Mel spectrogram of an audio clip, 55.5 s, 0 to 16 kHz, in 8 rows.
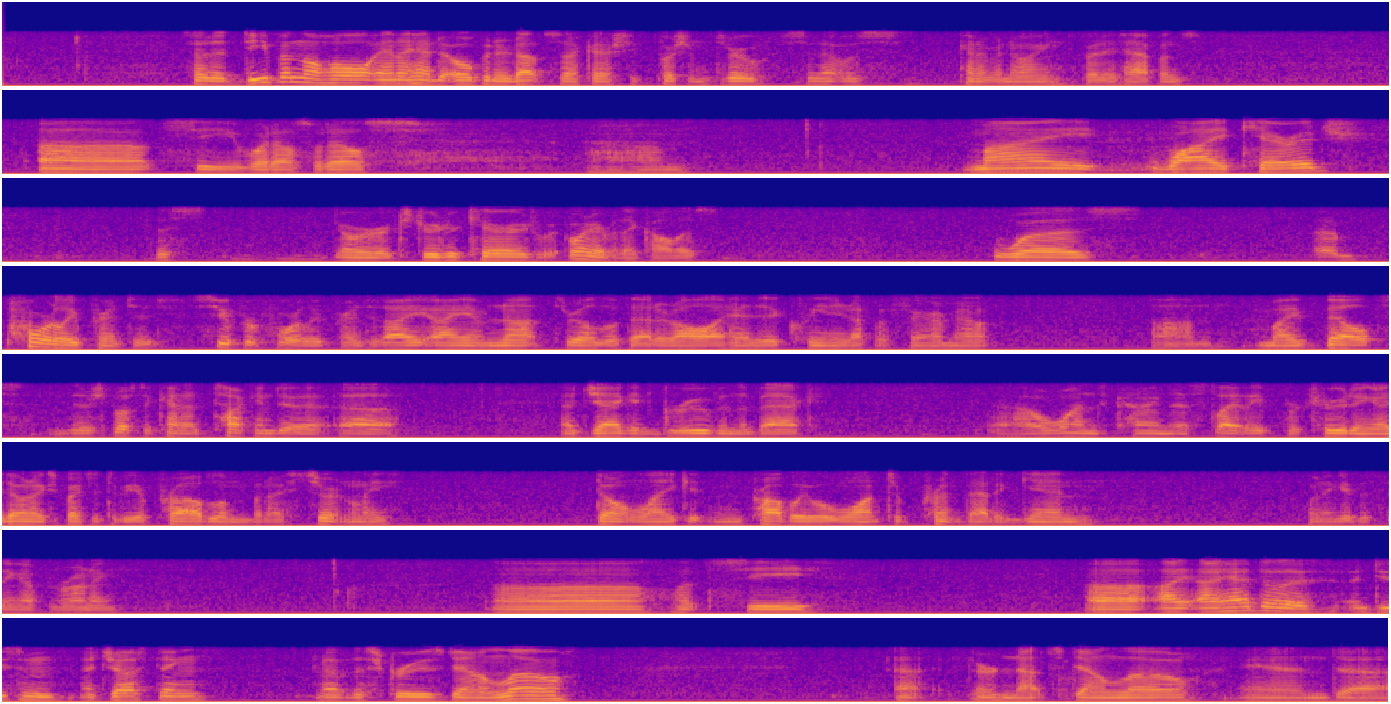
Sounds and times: Inside, small room: 0.0s - 55.4s
Speech: 0.9s - 6.1s, 7.1s - 10.4s, 11.7s - 13.8s, 14.6s - 17.5s, 18.8s - 19.6s, 20.4s - 25.8s, 26.5s - 29.8s, 30.5s - 31.9s, 32.6s - 36.7s, 37.6s - 40.2s, 41.2s - 42.3s, 44.0s - 45.8s, 47.0s - 51.5s, 53.0s - 55.4s.

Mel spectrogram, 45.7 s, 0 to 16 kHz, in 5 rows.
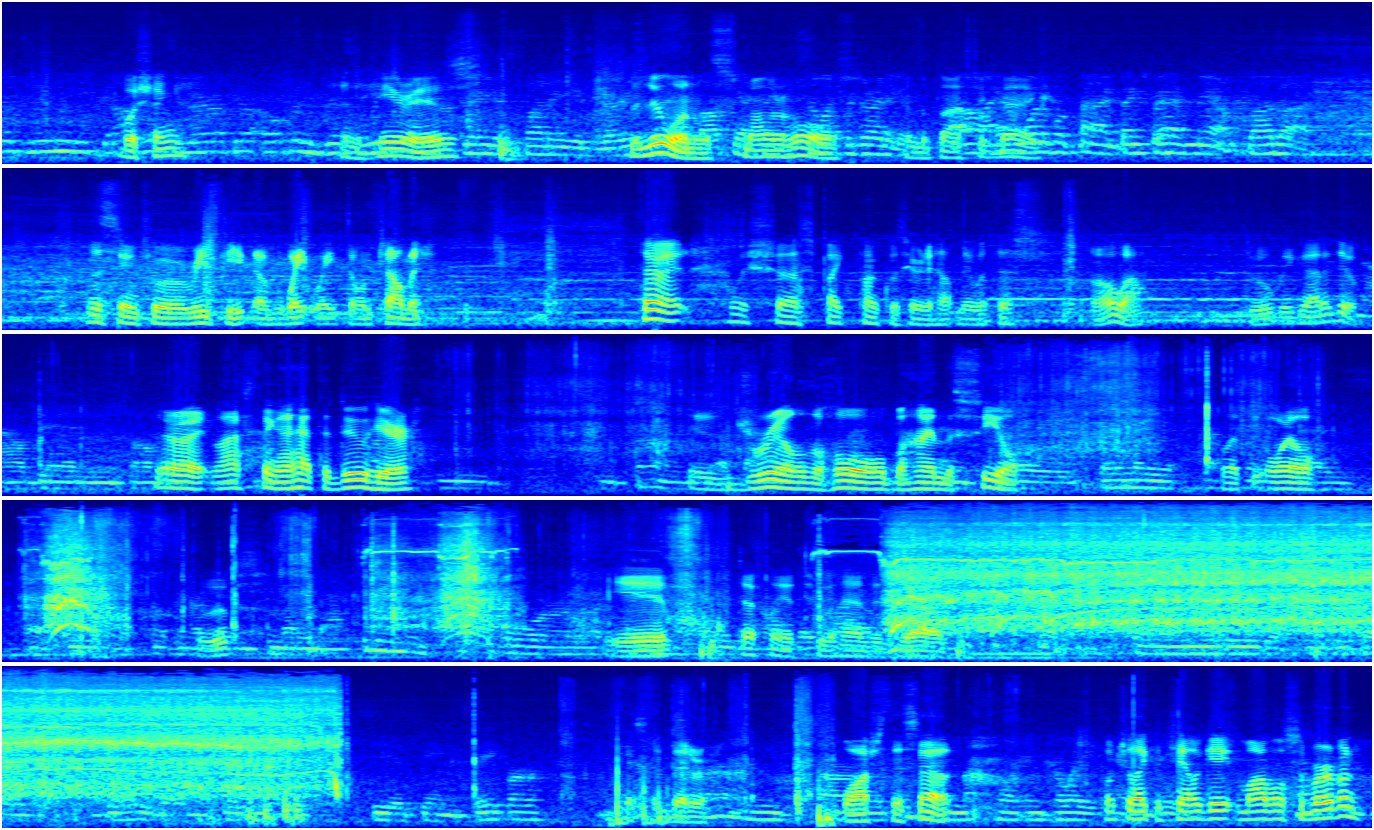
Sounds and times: Speech: 0.0s - 12.4s, 13.4s - 16.8s, 17.4s - 21.6s, 22.2s - 45.6s.

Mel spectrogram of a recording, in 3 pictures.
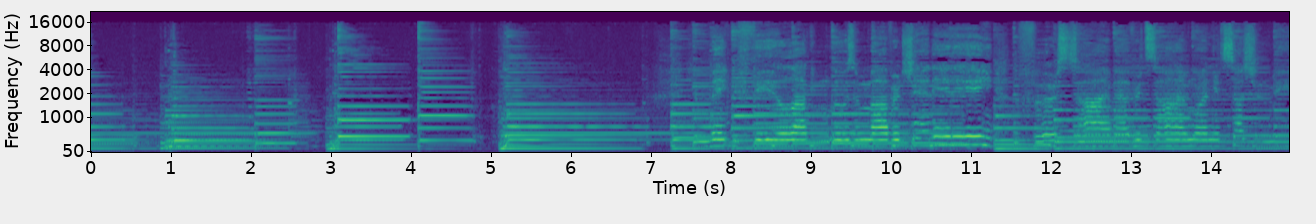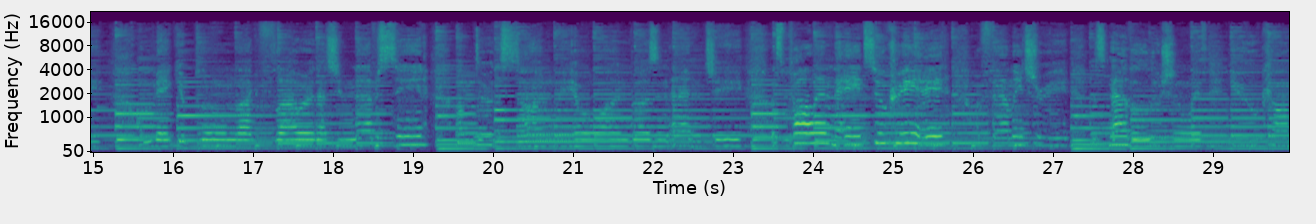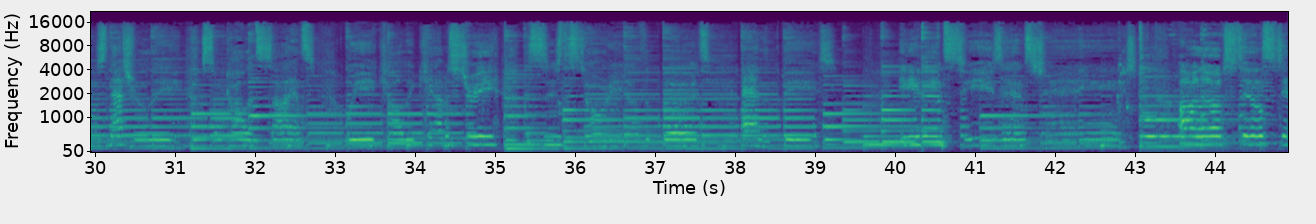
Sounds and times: Music: 0.0s - 44.9s.

